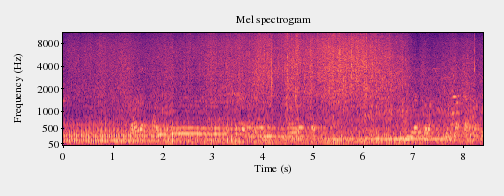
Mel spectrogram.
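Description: A background song with long held sung notes, stepping down in pitch. Under it, a small Datsun car creeps over a muddy, potholed road, its tyres and engine loudest as it passes about five seconds in.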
